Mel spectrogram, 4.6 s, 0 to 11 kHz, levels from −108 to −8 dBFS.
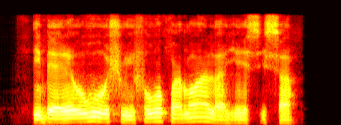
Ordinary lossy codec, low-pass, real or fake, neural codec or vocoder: none; 7.2 kHz; fake; codec, 16 kHz, 2 kbps, FunCodec, trained on Chinese and English, 25 frames a second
